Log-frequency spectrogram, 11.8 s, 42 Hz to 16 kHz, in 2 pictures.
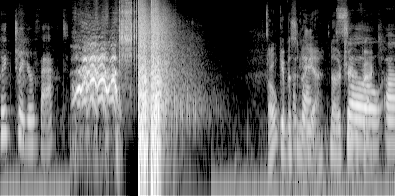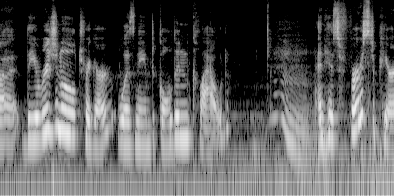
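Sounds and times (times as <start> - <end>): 
speech: 0.0 - 2.0, 4.0 - 9.5, 10.1 - 11.8
horse whinnying: 1.1 - 2.0.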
